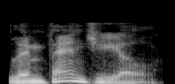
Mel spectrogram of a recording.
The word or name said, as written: lymphangial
